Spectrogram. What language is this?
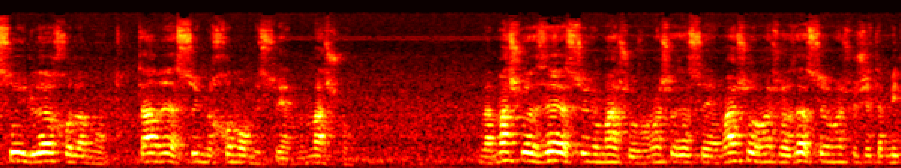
Hebrew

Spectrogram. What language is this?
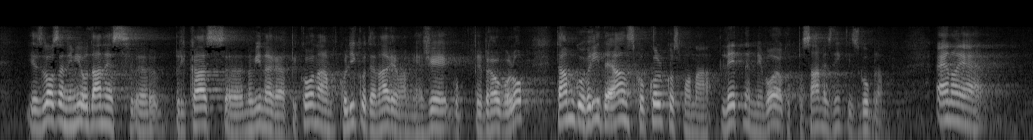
Slovenian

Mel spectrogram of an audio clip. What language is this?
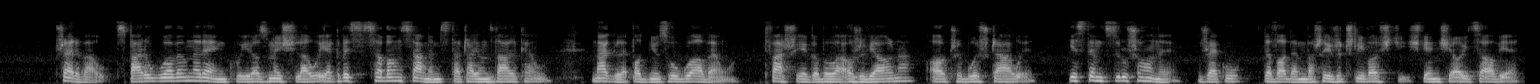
Polish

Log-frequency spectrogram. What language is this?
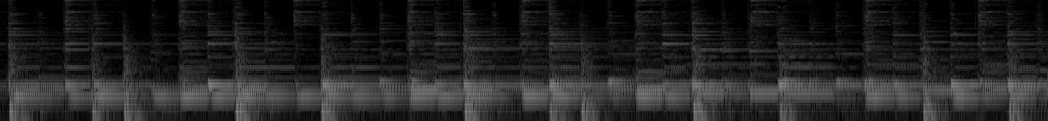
Welsh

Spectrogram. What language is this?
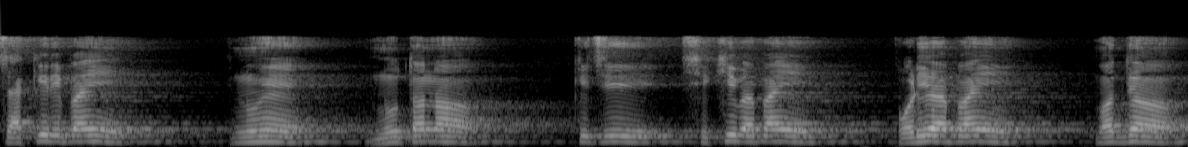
Odia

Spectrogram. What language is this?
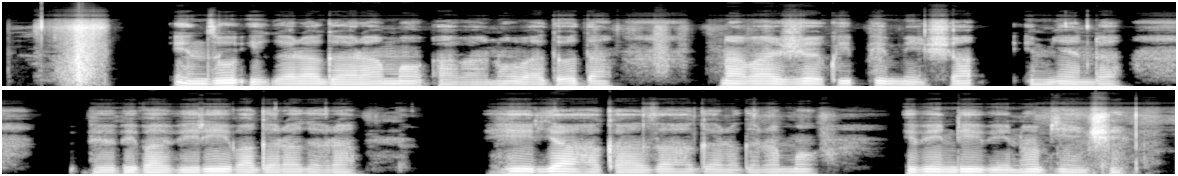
Kinyarwanda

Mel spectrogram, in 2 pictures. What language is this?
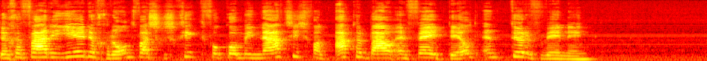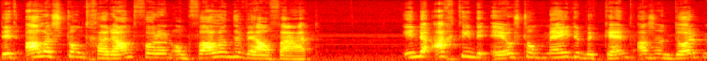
Dutch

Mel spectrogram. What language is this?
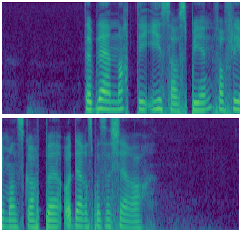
Norwegian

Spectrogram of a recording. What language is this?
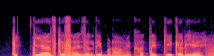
Magahi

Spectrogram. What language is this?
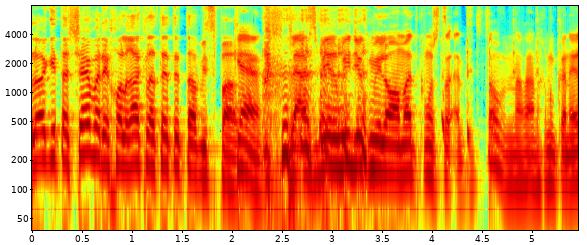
Hebrew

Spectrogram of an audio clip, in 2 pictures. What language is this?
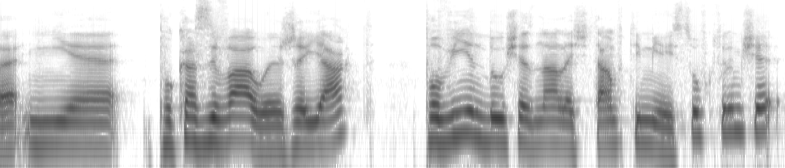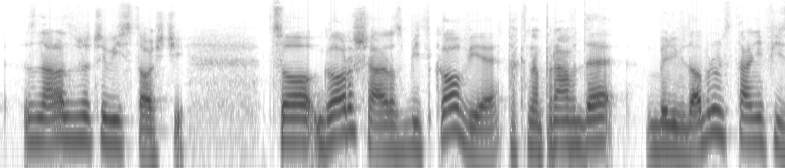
Polish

